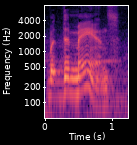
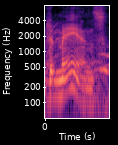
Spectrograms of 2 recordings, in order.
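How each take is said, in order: First: Demands slowed way down and weighted; stress on demands. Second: Said in the usual way. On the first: Shown as a demonstration. Preacher insists Moses demands, not asks: slow emphatic demands. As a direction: lean hard on demands, slowly. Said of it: "not asks, but demands". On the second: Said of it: "not asks".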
